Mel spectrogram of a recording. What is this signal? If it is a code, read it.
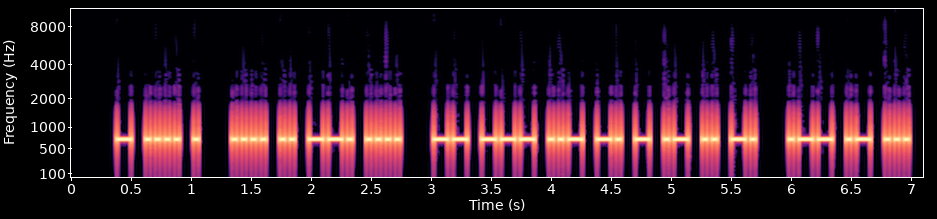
Morse code, heard as a keyed tone, about 30 wpm, 700 Hz. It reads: THE HIGH MOUNTAIN WAS
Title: Sentences from Top 1300 Words 30wpm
